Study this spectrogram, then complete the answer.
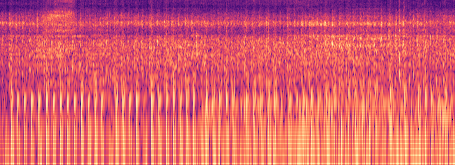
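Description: A motocross dirt bike engine runs close and loud with a fast, rhythmic chugging pulse, at first idling, then revving slightly higher and smoother toward the end.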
